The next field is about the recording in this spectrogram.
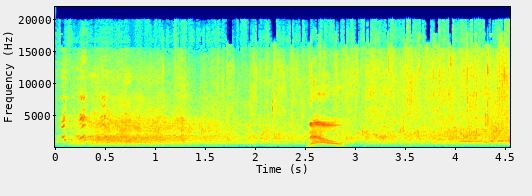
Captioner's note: laughter; applause; cheers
